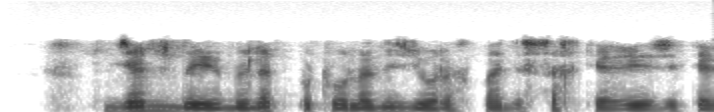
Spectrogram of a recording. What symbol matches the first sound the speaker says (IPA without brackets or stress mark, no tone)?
d͡ʒ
